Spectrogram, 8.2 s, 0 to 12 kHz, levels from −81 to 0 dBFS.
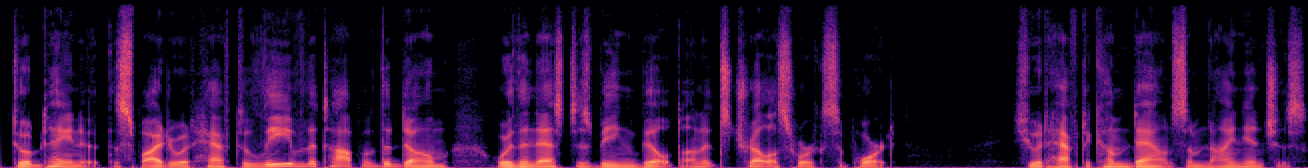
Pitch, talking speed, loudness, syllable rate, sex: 120 Hz, 250 wpm, -21 LUFS, 5.8 syllables/s, male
